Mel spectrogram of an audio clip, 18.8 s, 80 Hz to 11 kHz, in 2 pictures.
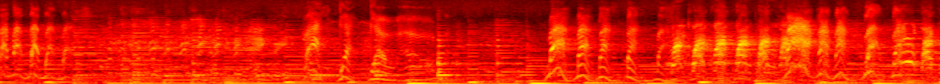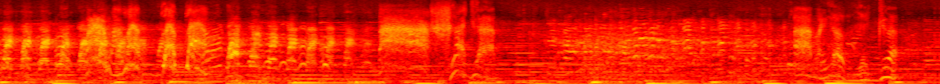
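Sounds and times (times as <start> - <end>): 
voice imitating a duck quacking: 0.0 - 1.2, 2.2 - 4.5, 5.5 - 14.6, 17.2 - 18.6
snickering laughter: 0.0 - 4.0, 5.5 - 18.4.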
